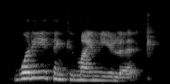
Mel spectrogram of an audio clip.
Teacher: think of my new look there of course we have elision that t sound has disappeared we've gone straight to the duh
